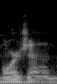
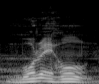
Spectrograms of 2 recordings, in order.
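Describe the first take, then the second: First: The name is said with a hard English J. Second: The name is said without a hard English J. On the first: The speaker calls it wrong. "I've been saying Morjan, but it's not" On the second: The speaker calls it right. "I think the J is silent"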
